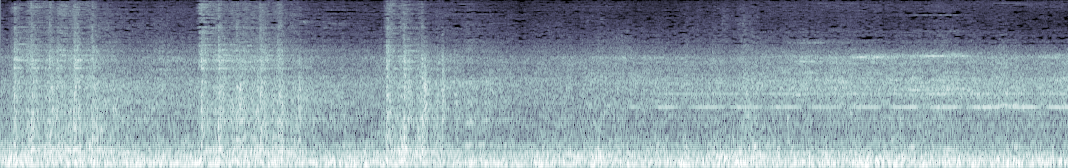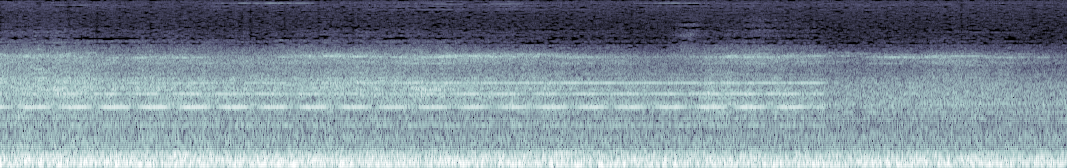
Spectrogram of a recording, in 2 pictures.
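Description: Freight train of covered hopper cars rolling past, with a steady rumble of wheels on rail and a few clunks over rail joints in the first three seconds. From about five seconds in, a high ringing of several tones joins the rumble and stops a couple of seconds before the end.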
